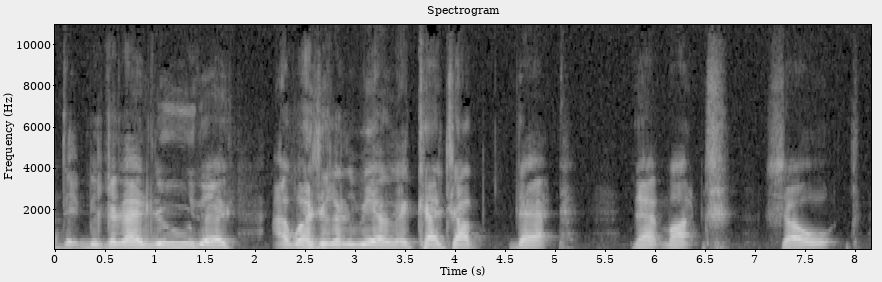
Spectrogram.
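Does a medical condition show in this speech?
Yes: cerebral palsy; present from birth.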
